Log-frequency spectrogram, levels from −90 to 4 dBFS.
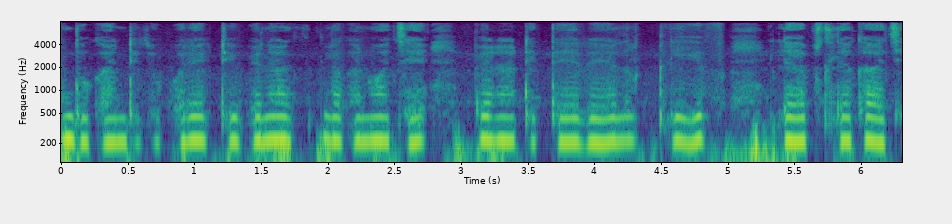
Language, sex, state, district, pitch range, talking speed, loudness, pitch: Bengali, female, Assam, Hailakandi, 215-220 Hz, 105 wpm, -17 LUFS, 220 Hz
